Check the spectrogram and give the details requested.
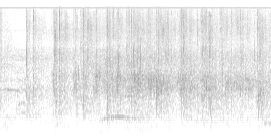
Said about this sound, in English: Thank you for those who clapped. For those who didn't, I'm praying for you right now.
